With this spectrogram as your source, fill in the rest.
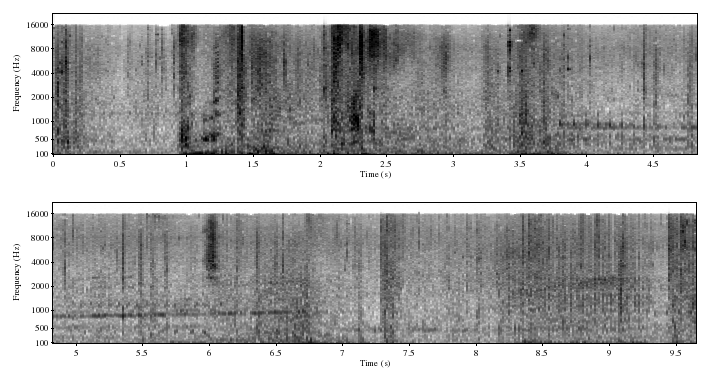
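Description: A dense swarm of small creatures rushes and flutters past.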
